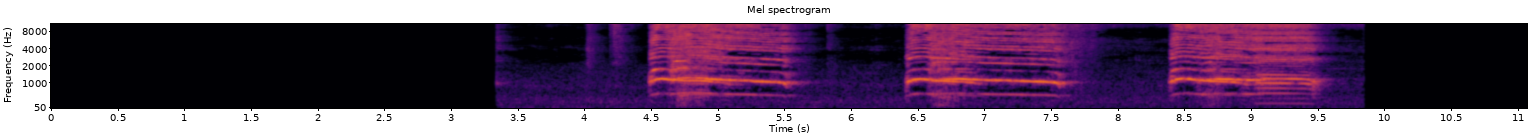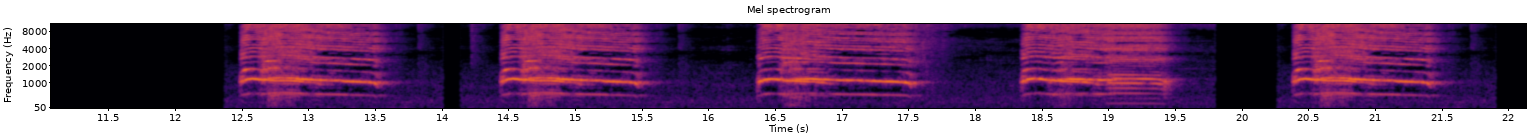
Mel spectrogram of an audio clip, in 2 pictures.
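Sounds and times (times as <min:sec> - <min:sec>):
peafowl braying calls: 0:04.4 - 0:05.8, 0:06.4 - 0:09.7, 0:12.4 - 0:13.8, 0:14.4 - 0:15.8, 0:16.4 - 0:19.6, 0:20.4 - 0:21.7.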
